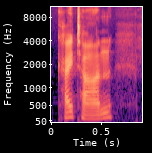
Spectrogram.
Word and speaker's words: chiton: Now we have a similar word, which is pronounced the same way, chitin or chit- chiton. Um, so it's C H I T O N. Uh, chitin and chiton are both fine to say.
